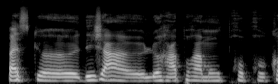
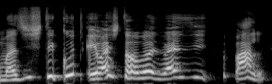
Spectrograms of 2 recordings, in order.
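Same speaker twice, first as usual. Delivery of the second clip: impatient demand; 8 semitones higher, 4 dB louder than usual. Retold or imitated. Impatiently pressing the therapist.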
